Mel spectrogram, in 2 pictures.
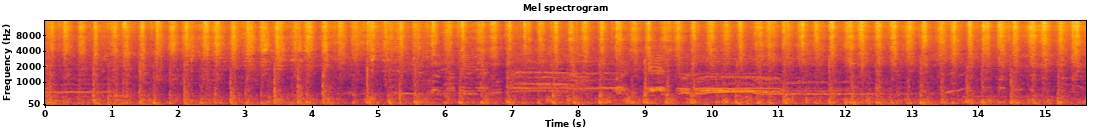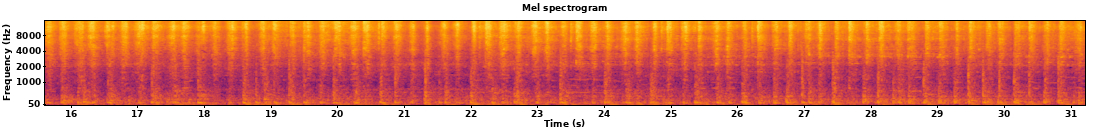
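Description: Moçambique Congado percussion: large hand-carried drums beaten in a steady rhythm under continuous rattling from the group's rattles. Voices sing a short phrase at the start and again a few seconds later, then the percussion carries on alone.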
